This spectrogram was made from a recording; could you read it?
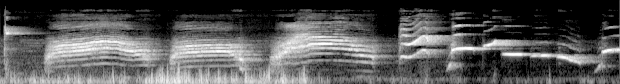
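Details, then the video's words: Samyong bird imitating a cat's mating call: three long, harmonic, wavering meow-like wails, followed by sharp whistled notes and falling slurred whistles. "SAMYONG MENIRUKAN SUARA KUCING KAWIN"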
